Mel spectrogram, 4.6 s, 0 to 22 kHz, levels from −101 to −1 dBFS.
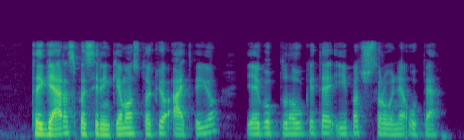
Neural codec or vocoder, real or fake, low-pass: none; real; 7.2 kHz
